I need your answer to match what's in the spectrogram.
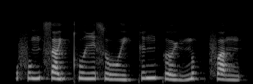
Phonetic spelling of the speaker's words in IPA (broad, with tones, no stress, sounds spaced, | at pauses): f ʊ˨˥ ŋ s ɐ˨˥ j kʷʰ iː˨˧ s uː˨˩ j k ɪ˧ ŋ k ɵ˨˩ ɥ n̪ ʊ˧ k̚ f ɐ˨˩ ŋ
